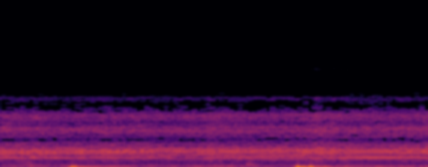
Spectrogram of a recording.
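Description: Hotel fire alarm sounding: a steady, buzzing tone. Two dull low thumps come through it, one under a second in and a louder one at about three seconds.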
